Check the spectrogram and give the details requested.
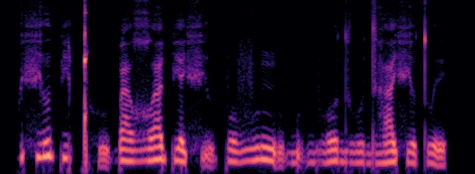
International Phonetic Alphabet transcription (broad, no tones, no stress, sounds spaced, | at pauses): fʲ o pʲ ɵ ǃʰ ṵ ɓ a ʁʷ a pʲ a fʲ ṵ p o v u ŋ ṵ ɓ ṵ bʱ o dʱ u dʱ a fʲ a tʷ e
